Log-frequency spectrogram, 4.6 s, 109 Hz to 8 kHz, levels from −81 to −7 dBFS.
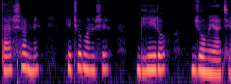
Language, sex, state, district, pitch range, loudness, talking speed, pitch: Bengali, female, West Bengal, Kolkata, 225-245 Hz, -32 LUFS, 90 wpm, 230 Hz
